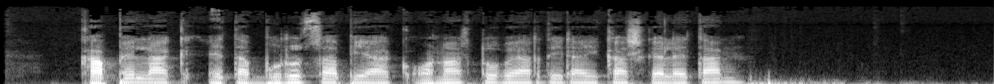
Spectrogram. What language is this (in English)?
Basque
